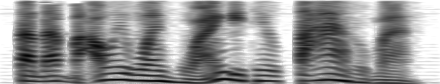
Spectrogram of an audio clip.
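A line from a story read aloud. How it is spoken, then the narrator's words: Sneering. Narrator (Vietnamese): cười khẩy nói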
